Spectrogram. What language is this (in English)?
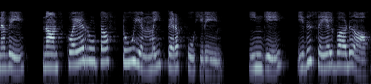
Tamil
